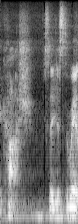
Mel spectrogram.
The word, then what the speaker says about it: cosh: way people say it instead of saying cosine hyperbolic or whatever they just say kosh so just the way it looks right kosh now this one how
